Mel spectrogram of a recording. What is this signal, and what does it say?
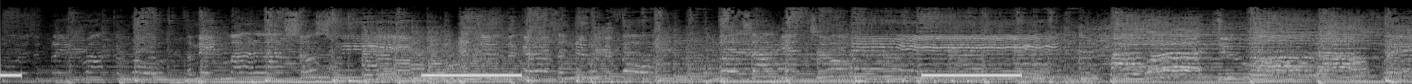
Ringback tone (Europe, 425 Hz), with noise.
